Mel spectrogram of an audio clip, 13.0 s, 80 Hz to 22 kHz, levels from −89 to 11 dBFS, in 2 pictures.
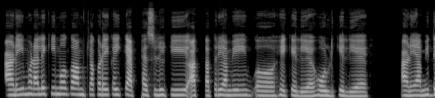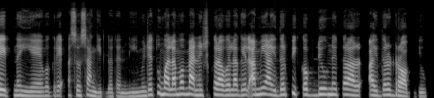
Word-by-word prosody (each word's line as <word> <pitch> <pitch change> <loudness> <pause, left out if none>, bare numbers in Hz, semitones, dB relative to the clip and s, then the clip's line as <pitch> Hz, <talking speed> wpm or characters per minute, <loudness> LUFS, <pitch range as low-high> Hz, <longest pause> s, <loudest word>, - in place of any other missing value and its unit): आणि 210 +2 +2
म्हणाले, 235 0 +1
की 245 +1 -5
"मग 245 -1 -2
आमच्याकडे 220 -1 +1
काही 220 0 -1
कॅब 200 -4 +6
फॅसिलिटी 205 0 -1
आत्ता 195 -1 +2
तरी 210 0 -1
आम्ही 200 0 0 0.3
अ, 180 -1 -1
हे 205 - +2
केली 175 -4 -1
आहे, 165 - 0
होल्ड 185 -1 -1
केली 170 -4 -2
आहे 165 0 -1 0.6
आणि 190 0 +1
आम्ही 195 +2 0
देत 215 -2 +7
नाही 185 -3 -2
आहे," 170 -1 -1
वगैरे 175 +2 -6
असं 195 0 -3
सांगितलं 155 -6 -4
त्यांनी. 150 +1 -6
"म्हणजे 175 +6 -2
तुम्हाला 230 -5 +4
मग 240 +2 +1
मॅनेज 205 -6 +4
करावं 205 -2 +3
लागेल, 205 0 0
आम्ही 225 +3 +4
आयदर 215 -2 +1
पिकअप 220 -7 -2
देऊ, 230 0 +1
नाही 225 -1 0
तर 225 - +1
आ 190 - 0 0.2
आयदर 200 +2 -1
ड्रॉप 165 -4 +4
देऊ," 150 0 -7
205 Hz, 200 wpm, -22 LUFS, 180-220 Hz, 0.6 s, देत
